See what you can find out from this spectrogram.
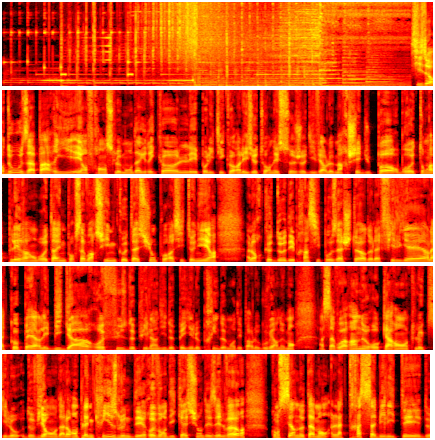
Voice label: reportage; confusion a tiquettage porc

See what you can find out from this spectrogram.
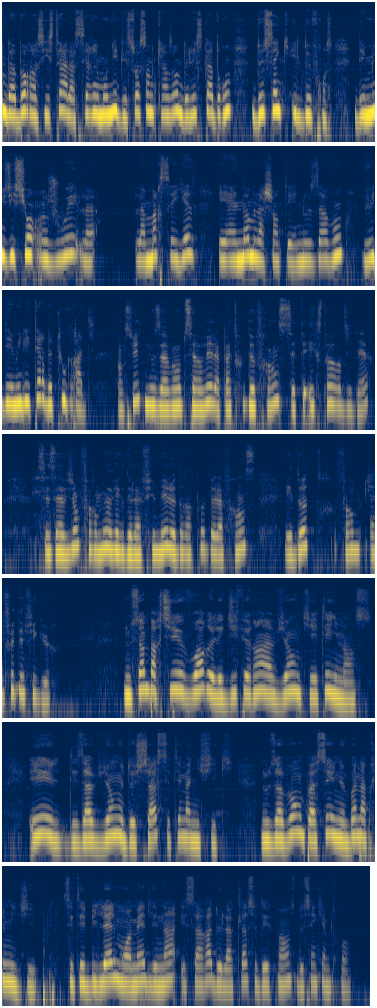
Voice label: Reportage base aerienne

